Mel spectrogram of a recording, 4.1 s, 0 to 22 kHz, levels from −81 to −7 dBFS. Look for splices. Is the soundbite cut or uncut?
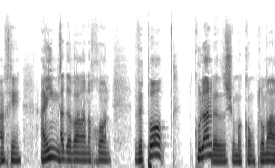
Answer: cut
